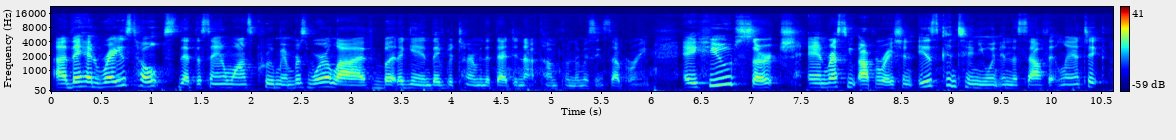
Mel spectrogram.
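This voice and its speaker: A woman's voice: on the low side, fairly quick, darkish tone. A woman hosting an online news show, reading the headlines in a casual, unpolished way with frequent "uh" fillers. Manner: reads with many "uh" fillers, laughs easily.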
